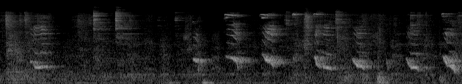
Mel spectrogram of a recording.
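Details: Four-week-old golden retriever puppies making short, high whiny squeaks that slide downward, repeated roughly every half second in a quick uneven series, with soft rustling underneath.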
